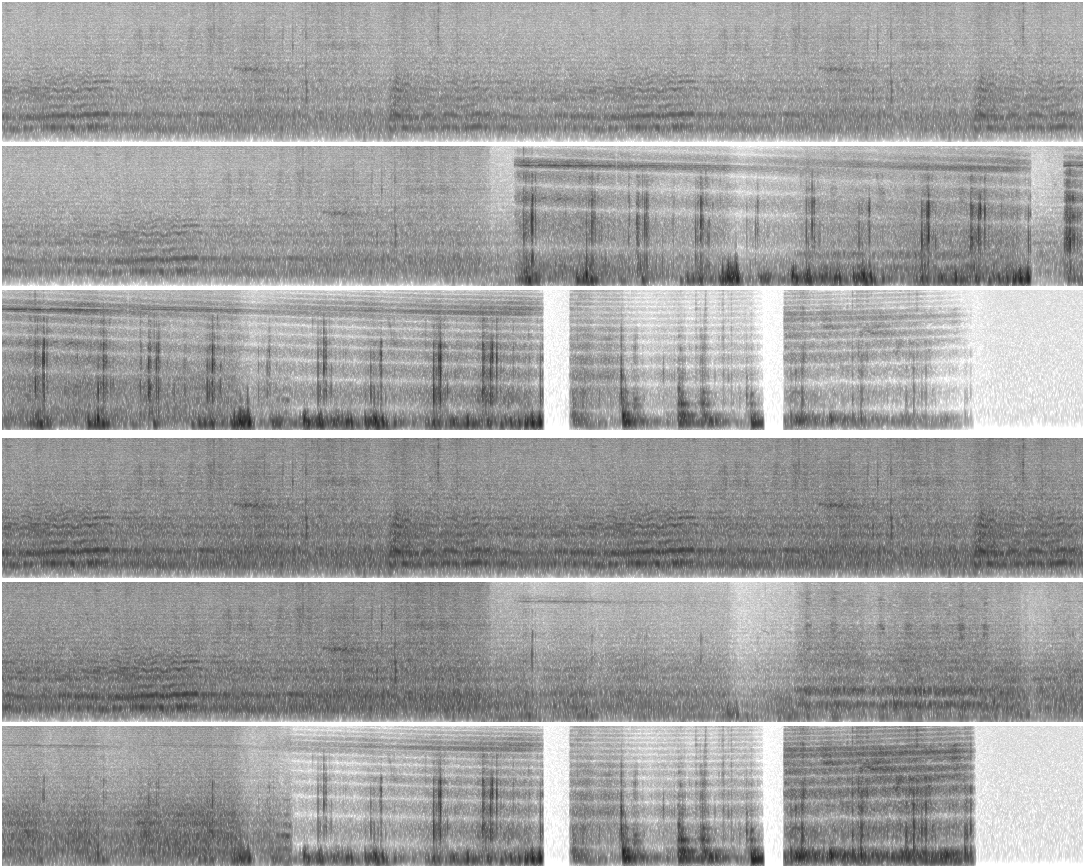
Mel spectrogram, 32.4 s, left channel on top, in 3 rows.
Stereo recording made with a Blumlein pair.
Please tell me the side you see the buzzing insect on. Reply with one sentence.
You can hear the buzzing insect on the right.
